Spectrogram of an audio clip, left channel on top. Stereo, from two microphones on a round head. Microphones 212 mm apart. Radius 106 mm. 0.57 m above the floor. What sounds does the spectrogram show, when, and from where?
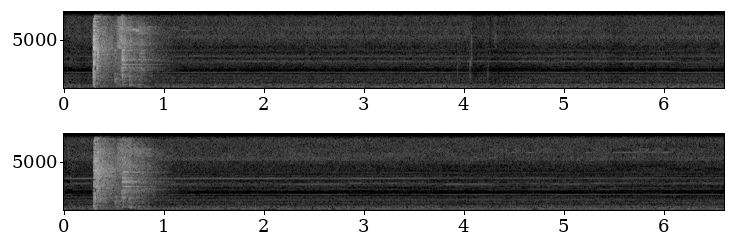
0.3 s breaking glass: 60° left (ahead or behind), 0.8 m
